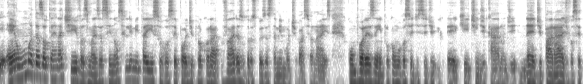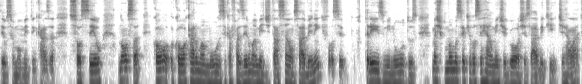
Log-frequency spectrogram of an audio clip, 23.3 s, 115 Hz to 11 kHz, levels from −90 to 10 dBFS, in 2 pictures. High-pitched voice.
No: low, 105 Hz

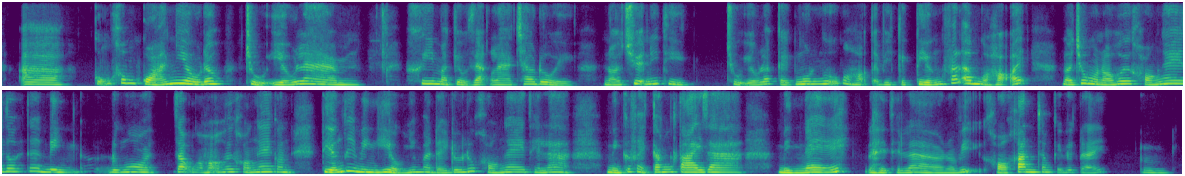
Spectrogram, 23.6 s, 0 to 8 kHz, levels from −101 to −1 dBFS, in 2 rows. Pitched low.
No: high, 220 Hz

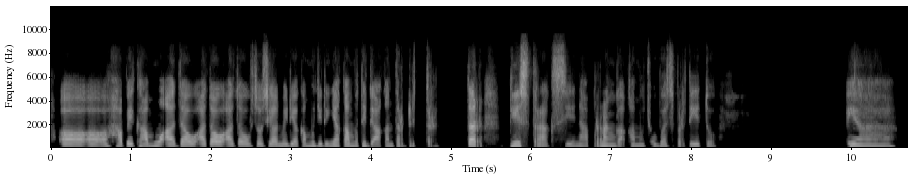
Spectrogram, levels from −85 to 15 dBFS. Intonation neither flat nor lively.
No: narrow, 2.0 semitones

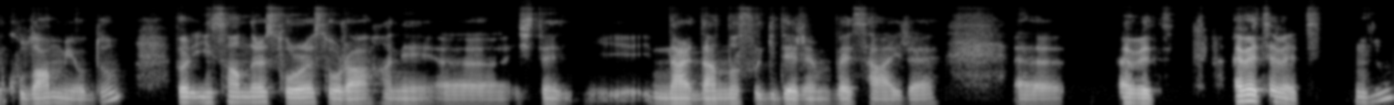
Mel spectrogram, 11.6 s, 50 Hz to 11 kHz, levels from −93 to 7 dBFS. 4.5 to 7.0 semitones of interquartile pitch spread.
No: average, 3.3 semitones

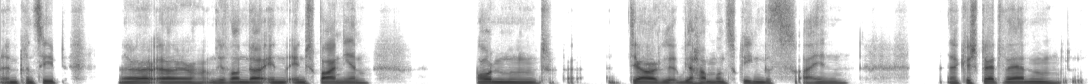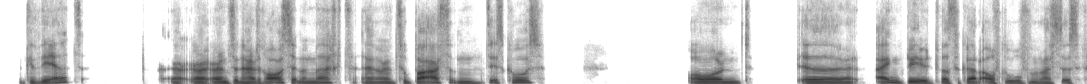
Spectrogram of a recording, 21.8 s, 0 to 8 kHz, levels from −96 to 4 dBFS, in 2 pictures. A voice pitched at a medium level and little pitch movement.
No: low, 115 Hz; narrow, 2.3 semitones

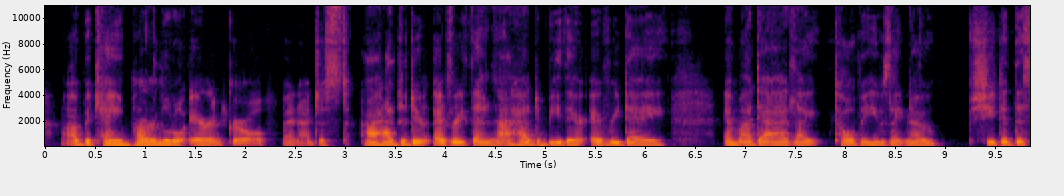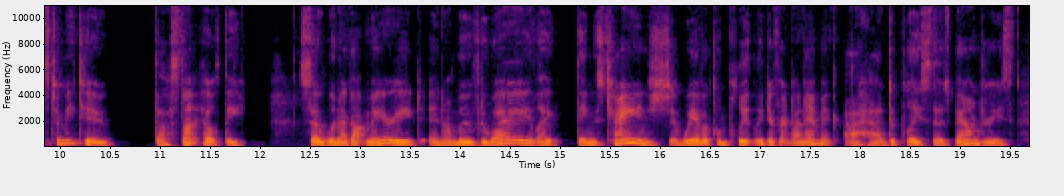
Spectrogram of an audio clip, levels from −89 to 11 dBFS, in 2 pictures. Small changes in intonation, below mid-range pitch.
No: narrow, 1.9 semitones; medium, 185 Hz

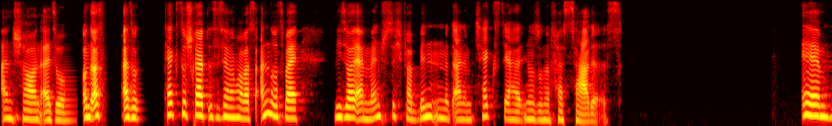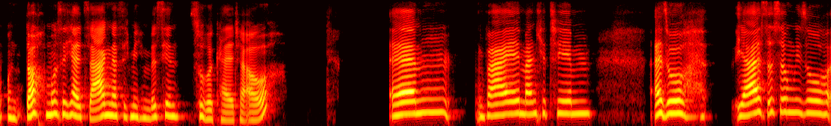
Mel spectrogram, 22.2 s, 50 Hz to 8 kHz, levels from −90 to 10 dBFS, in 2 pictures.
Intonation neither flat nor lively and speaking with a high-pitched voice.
No: wide, 6.4 semitones; high, 210 Hz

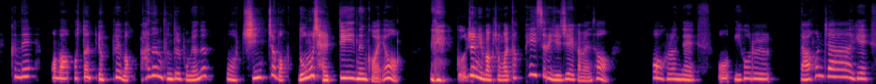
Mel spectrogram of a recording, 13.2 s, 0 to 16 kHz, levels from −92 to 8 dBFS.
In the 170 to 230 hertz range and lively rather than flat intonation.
No: high, 240 Hz; wide, 6.4 semitones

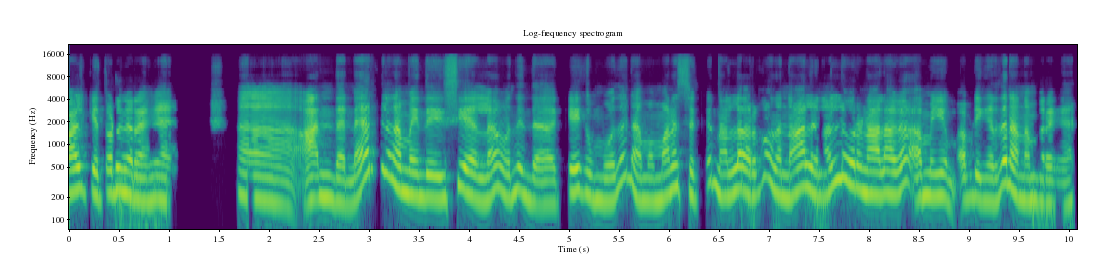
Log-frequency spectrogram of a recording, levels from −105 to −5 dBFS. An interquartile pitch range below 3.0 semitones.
No: average, 4.8 semitones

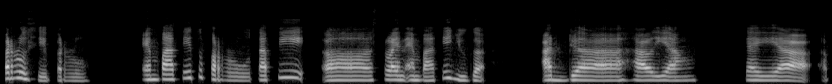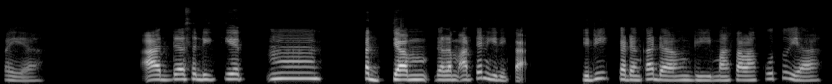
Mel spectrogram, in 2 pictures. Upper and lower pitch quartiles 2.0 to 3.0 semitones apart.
No: average, 3.6 semitones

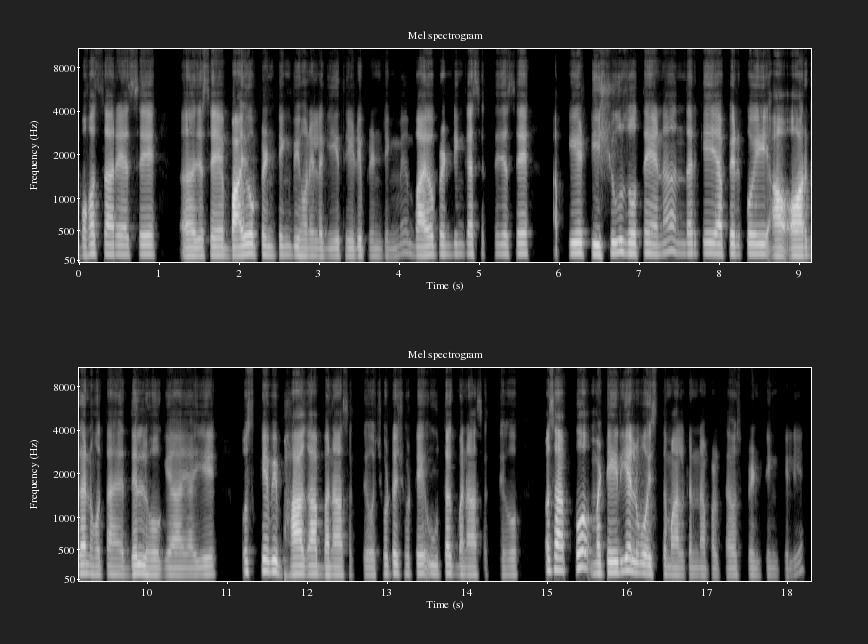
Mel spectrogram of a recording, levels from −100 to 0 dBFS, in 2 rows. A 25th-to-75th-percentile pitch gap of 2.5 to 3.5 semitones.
No: average, 3.9 semitones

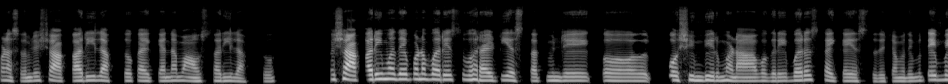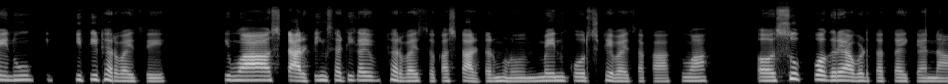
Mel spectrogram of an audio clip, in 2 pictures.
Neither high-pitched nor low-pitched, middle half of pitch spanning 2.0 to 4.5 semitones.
Yes: medium, 175 Hz; average, 3.6 semitones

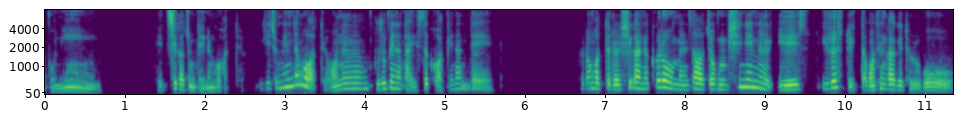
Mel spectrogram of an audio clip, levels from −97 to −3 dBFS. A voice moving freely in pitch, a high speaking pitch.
No: wide, 6.6 semitones; medium, 180 Hz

